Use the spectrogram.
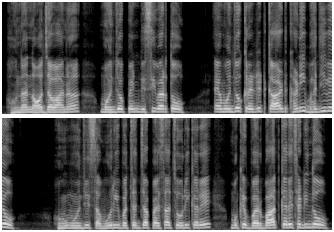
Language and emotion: Sindhi, fearful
